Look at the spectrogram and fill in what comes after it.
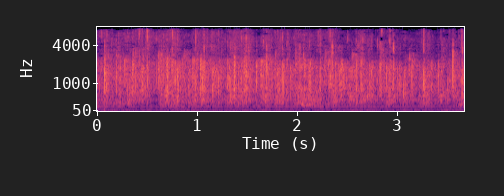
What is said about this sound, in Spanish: Aplausos a nuestro Dios.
